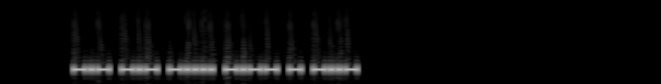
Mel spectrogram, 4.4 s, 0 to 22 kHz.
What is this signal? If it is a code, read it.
Morse code, heard as a keyed tone, about 46 wpm, 700 Hz. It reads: KK6YTX
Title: USA Call Signs - 6 Characters - Repeated 2x - 45wpm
